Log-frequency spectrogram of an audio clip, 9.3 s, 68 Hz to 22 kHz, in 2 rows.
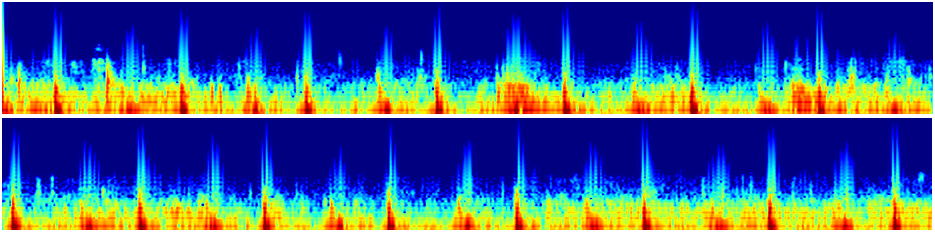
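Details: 34-year-old male lying on a bed, recorded over the tricuspid area after smoking nicotine from a cigar and "green stuff": steady, fairly strong, regular low thumping heartbeat at about 95 beats a minute, a mildly fast rate.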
